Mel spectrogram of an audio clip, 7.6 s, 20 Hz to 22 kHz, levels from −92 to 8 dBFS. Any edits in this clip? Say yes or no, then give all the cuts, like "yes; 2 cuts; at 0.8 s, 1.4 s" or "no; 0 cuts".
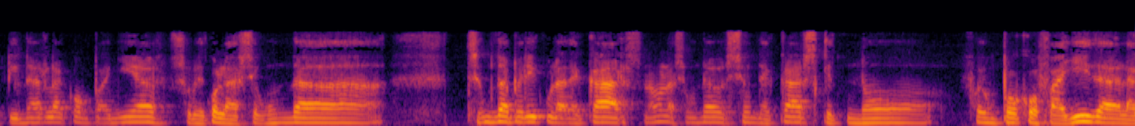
yes; 1 cut; at 1.4 s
